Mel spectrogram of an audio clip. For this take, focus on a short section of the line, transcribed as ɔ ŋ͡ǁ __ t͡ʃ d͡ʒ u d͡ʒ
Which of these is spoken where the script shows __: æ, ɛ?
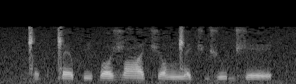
ɛ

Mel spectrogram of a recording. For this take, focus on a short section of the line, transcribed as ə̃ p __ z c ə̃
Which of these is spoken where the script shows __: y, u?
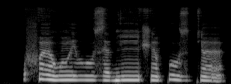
u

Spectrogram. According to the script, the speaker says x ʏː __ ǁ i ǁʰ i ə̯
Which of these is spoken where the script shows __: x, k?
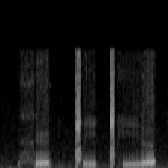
k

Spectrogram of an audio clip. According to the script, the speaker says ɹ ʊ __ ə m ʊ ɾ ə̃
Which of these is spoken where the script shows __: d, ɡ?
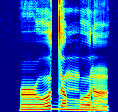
d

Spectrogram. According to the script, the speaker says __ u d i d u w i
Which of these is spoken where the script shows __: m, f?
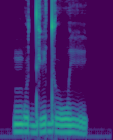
m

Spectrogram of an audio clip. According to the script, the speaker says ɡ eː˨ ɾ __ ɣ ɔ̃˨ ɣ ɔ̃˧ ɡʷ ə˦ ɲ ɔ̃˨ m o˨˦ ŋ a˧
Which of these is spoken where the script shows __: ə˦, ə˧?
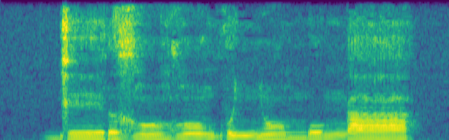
ə˧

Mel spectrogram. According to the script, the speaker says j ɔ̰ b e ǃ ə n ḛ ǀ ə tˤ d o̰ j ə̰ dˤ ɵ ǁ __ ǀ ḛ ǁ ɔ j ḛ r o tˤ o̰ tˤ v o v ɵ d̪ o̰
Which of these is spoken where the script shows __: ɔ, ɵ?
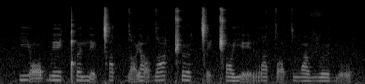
ɵ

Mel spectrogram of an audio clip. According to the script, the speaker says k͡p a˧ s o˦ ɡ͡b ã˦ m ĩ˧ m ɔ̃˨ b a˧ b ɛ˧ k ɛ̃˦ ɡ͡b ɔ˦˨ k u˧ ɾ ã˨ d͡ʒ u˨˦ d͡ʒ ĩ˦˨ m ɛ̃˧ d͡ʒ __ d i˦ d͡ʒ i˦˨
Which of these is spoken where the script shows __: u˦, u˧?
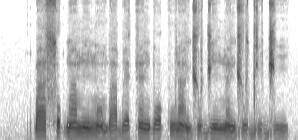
u˧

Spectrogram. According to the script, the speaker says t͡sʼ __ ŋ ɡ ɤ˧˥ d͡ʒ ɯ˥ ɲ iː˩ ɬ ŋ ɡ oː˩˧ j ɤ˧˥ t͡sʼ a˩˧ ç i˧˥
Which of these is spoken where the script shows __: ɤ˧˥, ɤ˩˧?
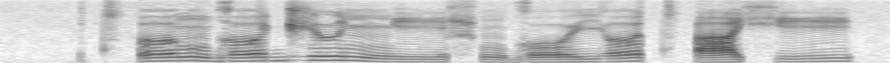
ɤ˧˥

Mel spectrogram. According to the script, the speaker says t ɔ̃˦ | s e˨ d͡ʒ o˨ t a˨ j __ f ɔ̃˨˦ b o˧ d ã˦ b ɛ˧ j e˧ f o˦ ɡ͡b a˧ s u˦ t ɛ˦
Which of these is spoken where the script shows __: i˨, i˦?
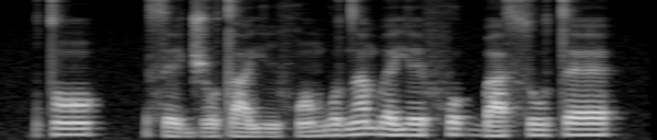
i˨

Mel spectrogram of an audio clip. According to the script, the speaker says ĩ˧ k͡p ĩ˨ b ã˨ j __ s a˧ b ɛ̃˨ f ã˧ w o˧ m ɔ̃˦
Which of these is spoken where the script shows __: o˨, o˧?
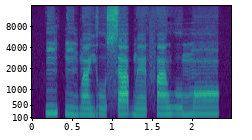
o˨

